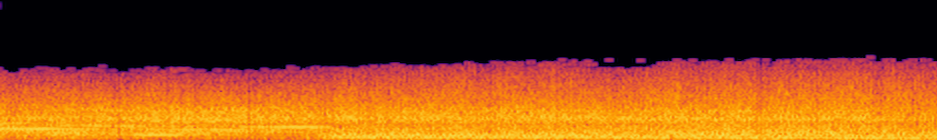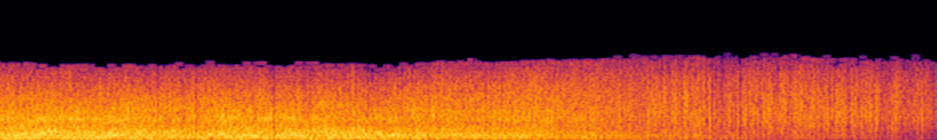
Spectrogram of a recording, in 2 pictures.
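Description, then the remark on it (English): A train engine's whistle sounds a steady, multi-toned blast for the first second or so, blown to warn a man on the track a quarter of a mile ahead, then a loud, rushing roar of the engine passing takes over, dropping away near the end. “The light on the engine picked him up a quarter of a mile away, and I whistled.”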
